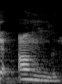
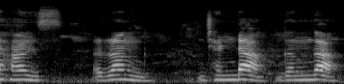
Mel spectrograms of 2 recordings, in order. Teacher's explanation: अंग जब आप बोलते हैं तो आपको उसमें जैसा लगता है कि हमारे नाक से भी फील हो रहा है। ठीक है, यानी इसका उच्चारण हम लोग कैसे करते हैं, नाक से करते हैं। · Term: अनुस्वार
